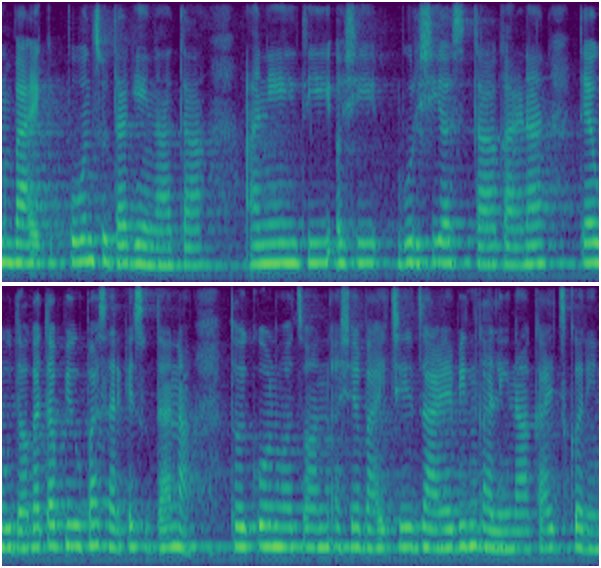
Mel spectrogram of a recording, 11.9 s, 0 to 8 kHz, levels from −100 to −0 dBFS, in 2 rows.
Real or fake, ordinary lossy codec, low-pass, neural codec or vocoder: real; none; none; none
